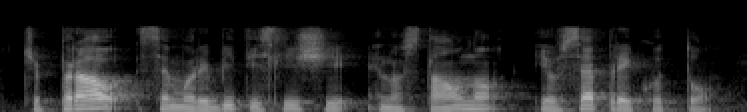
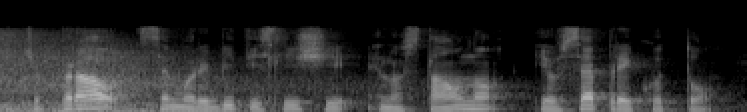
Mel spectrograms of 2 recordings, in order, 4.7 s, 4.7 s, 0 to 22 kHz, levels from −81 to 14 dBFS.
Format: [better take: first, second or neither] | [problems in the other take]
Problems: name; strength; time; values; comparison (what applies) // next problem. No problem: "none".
first | background sound (Boom); 14 dB below the speech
